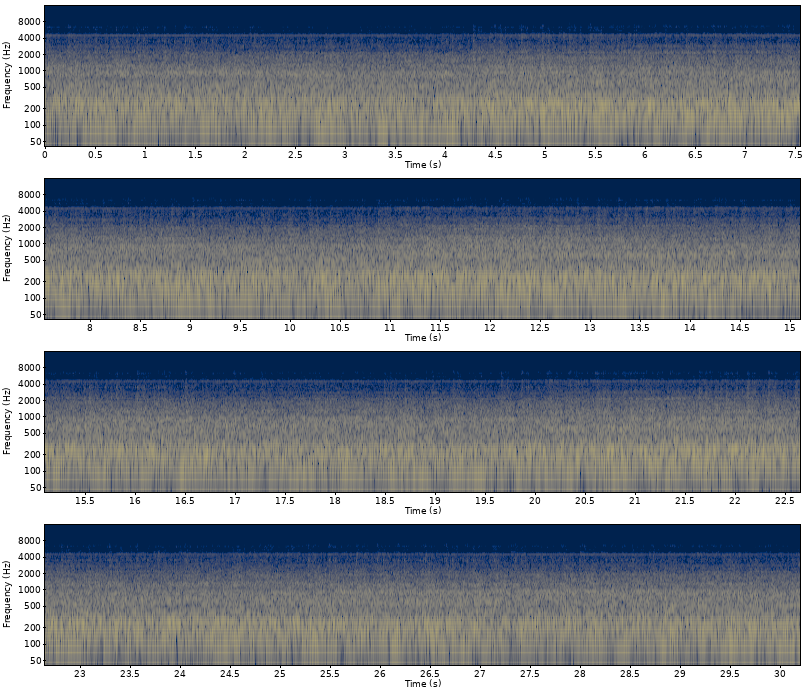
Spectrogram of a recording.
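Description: Steady, even background hum and hiss of a room, unchanging, with no distinct events.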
